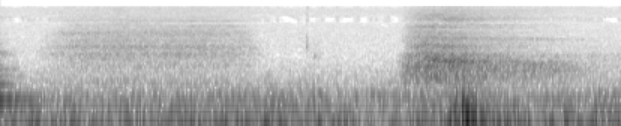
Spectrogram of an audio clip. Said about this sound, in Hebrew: ואני רוצה רגע שתעצמו עיניים. תיקחו נשימה עמוקה מהאף ותוציאו מהפה.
